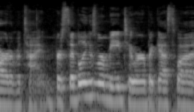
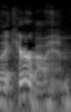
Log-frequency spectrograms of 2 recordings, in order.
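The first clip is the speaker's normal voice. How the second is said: plain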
